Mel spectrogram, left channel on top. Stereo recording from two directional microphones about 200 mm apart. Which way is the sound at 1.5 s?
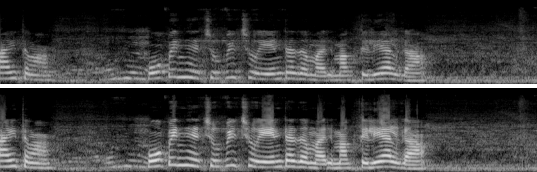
20° right (ahead or behind).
